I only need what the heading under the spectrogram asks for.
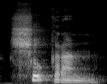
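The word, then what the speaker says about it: شكرًا: seguramente todos conoceréis es shukran shukran notáis ahora esa n final shukran y y la palabra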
